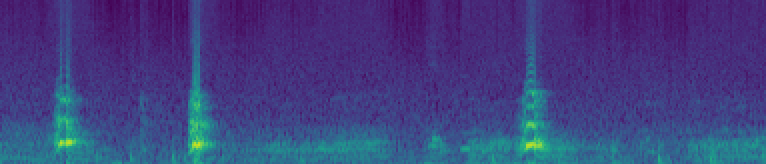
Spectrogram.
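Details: Great Dane angered by a puppy named Snickerdoodle biting its tail, giving three loud, sharp barks spaced irregularly over several seconds, with low growling grumbles in between.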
